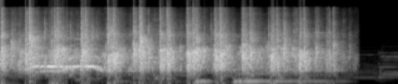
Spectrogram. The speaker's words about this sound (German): Vielen Dank, das war eine sehr coole Sache hier. Ein Applaus für euch, Leute!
